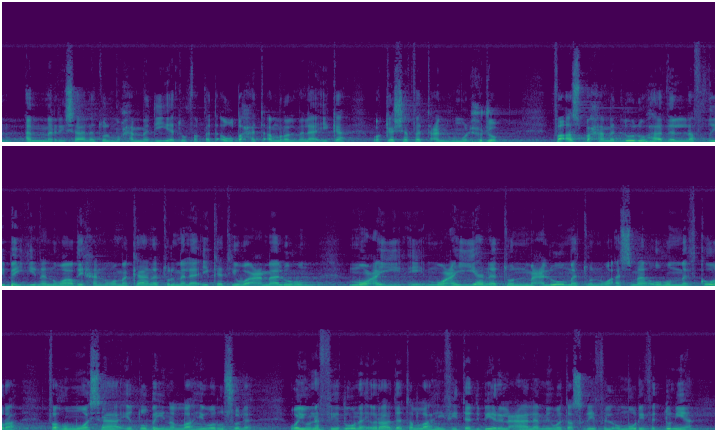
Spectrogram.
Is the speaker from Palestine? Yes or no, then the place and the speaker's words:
no; Da'el, Daraa Governorate, Syria; نحن قريتنا في درعا اسمها داعل، أصلها دائيل، يعني بيت الآلهة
